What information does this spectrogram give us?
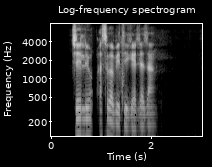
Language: Kalenjin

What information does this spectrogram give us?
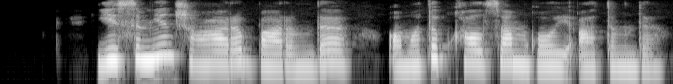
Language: Kazakh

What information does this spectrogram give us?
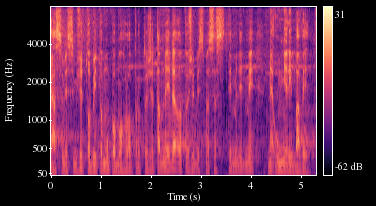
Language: Czech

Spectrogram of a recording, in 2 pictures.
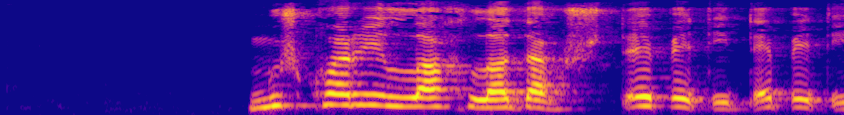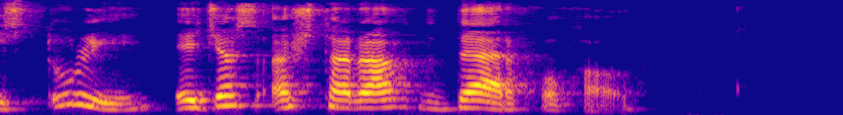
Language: Svan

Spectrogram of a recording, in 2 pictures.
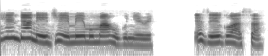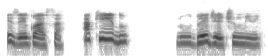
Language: Igbo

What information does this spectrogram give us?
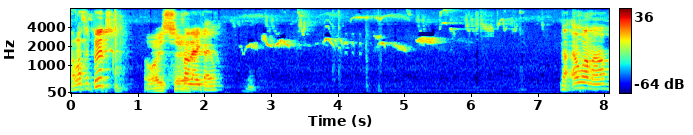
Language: Dutch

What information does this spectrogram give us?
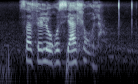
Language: Northern Sotho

